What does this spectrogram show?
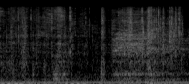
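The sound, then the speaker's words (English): Steady crinkling of plastic cookie packaging as it is packaged back up, with bursts of crisp, high rustling that swell louder in the second half. There is no talking and the handling noise is continuous. “I'm sorry, I'm sorry, I'm trying to package it back up nicely. This mic picks up literally everything.”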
